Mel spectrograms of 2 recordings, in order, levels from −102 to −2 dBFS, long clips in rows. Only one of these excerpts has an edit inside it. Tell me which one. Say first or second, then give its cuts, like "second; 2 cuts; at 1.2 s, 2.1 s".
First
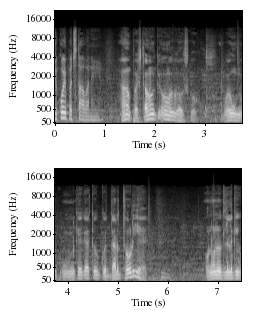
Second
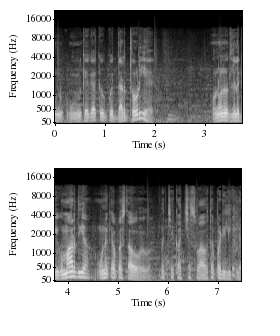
second; 1 cut; at 5.8 s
